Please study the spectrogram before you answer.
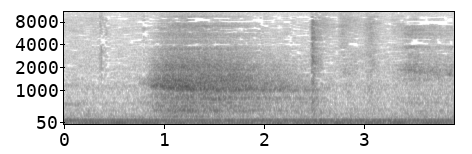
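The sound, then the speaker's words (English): A single slow, deep breath drawn during a guided tapping session, soft and airy, swelling then fading over a low steady hum, with no talking. “Take a deep breath.”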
